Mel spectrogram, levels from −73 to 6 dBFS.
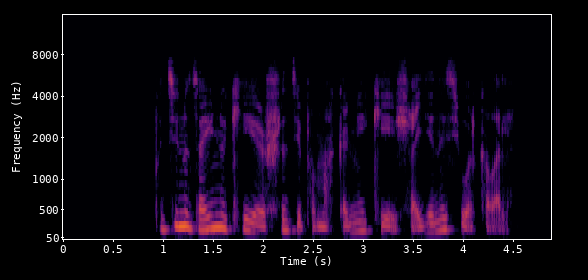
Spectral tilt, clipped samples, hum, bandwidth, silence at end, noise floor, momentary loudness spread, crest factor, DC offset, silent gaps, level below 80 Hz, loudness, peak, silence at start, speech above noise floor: -5 dB/octave; under 0.1%; none; 7.8 kHz; 0.4 s; under -90 dBFS; 12 LU; 18 dB; under 0.1%; 2.73-2.77 s; -82 dBFS; -36 LUFS; -20 dBFS; 0.95 s; over 55 dB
